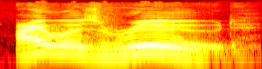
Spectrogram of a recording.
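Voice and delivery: rude drawn out slowly and falling; slow emphasis. Real, not acted. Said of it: "and I didn't realize it".

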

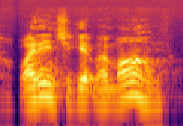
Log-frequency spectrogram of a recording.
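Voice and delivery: mock wail of a hurt boy wanting mom; hammed-up childish protest; complaining kid. Child self complaining at dad's arrival.

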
